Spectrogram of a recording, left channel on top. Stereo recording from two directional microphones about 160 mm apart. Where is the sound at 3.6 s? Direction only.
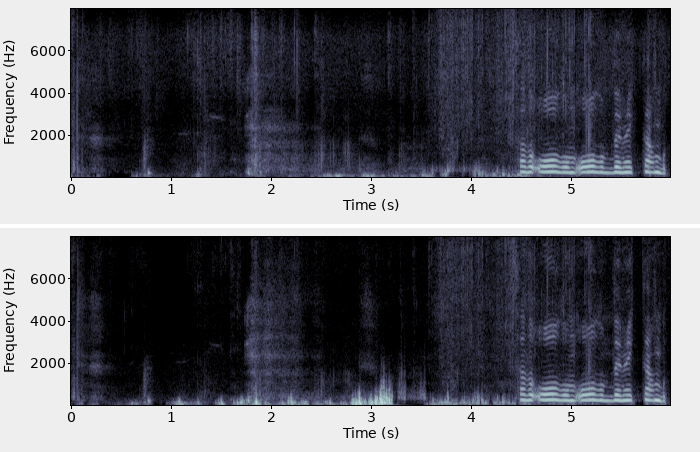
Centre (ahead or behind).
